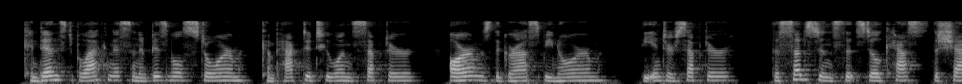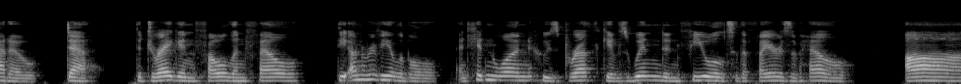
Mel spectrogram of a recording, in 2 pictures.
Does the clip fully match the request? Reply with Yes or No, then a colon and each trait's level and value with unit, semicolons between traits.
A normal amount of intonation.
No: narrow, 1.8 semitones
